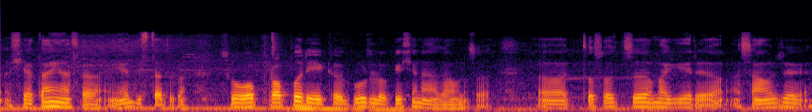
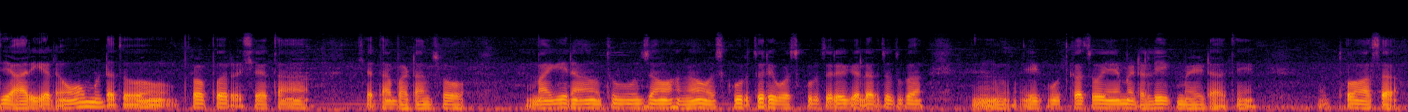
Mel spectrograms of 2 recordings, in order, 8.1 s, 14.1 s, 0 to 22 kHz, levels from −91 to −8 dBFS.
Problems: none marked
